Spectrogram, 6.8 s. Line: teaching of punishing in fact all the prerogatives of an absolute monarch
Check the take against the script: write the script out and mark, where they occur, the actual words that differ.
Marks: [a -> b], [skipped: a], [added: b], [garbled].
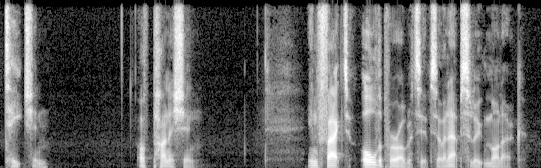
teaching of punishing in fact all the prerogatives of an absolute monarch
